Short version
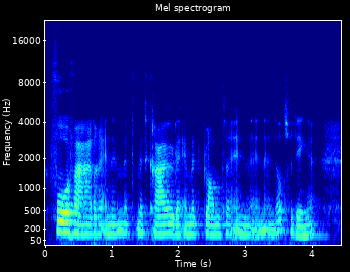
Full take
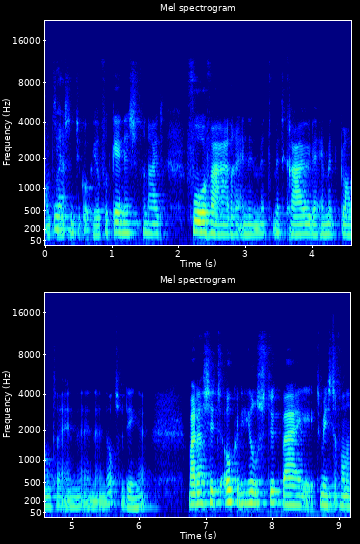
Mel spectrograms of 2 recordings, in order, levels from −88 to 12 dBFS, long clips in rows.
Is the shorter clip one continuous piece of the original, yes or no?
yes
